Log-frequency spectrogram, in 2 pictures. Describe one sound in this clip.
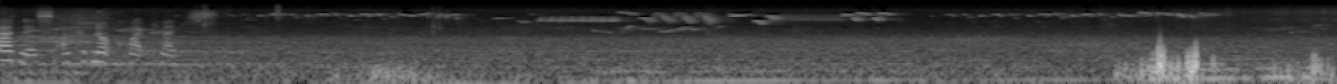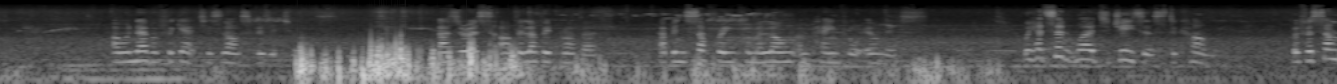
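A woman speaks calmly and reads out close by.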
